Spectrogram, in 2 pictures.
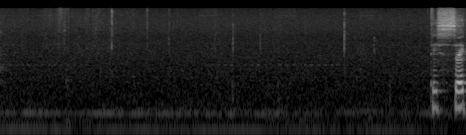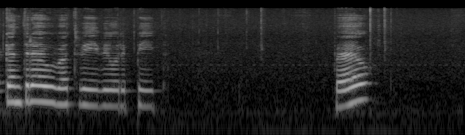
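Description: Metal knitting needles click and scrape softly against each other.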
